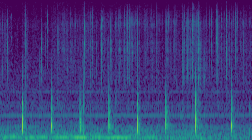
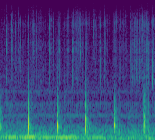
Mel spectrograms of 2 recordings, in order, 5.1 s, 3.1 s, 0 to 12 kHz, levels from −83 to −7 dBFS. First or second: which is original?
first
